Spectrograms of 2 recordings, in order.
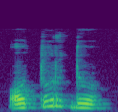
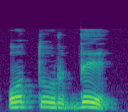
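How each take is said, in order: First: The final syllable has the vowel у. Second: The final syllable has the vowel ы. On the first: The speaker calls it right. "У. ... отурду болду" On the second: The speaker calls it wrong. "отурды эмес"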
